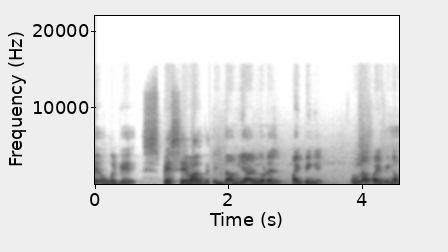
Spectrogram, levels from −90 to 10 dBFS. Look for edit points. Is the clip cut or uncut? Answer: cut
